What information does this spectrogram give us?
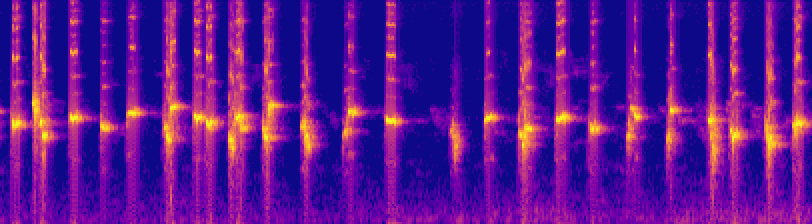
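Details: Vigorous yellow-vented bulbul song delivered as a long rapid series to prompt other bulbuls to reply. Chirpy, slightly slurred whistled notes come roughly three a second, with one brief pause midway. The background is clean.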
